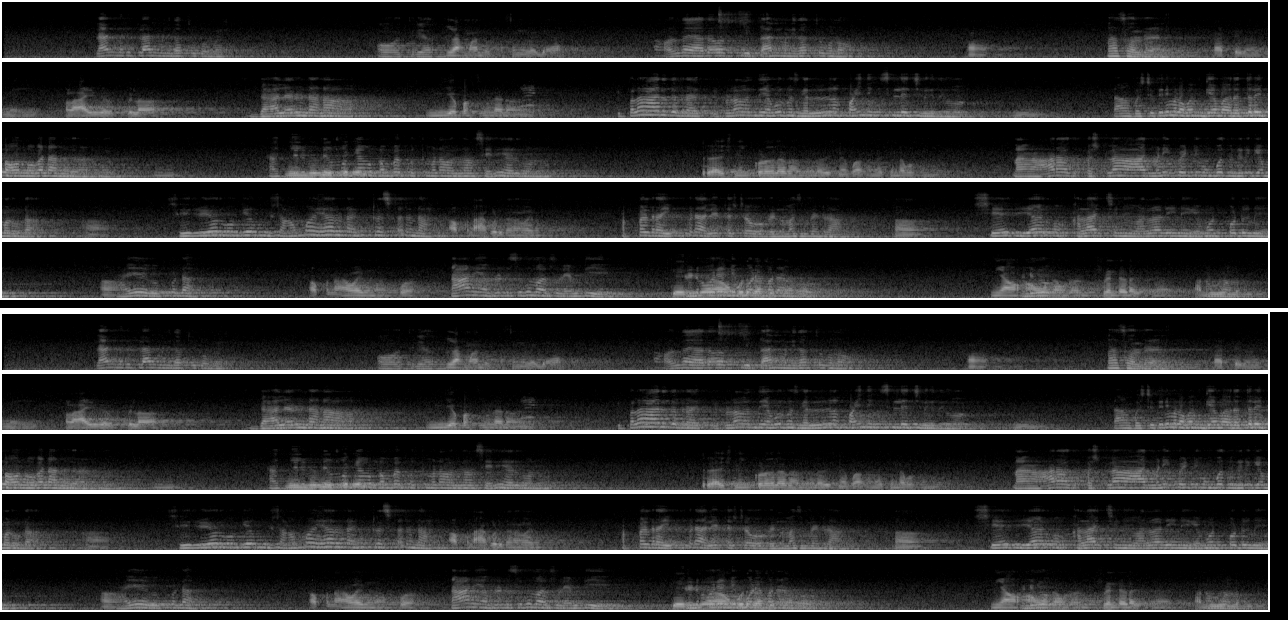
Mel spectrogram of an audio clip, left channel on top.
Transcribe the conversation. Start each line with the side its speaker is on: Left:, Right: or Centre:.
Left: ப்ளான் பண்ணி ப்ளான் பண்ணிதா தூக்குவோமே ஒவ்வொத்திரியா
Centre: ஆமா அந்த பசங்களட
Left: அவ்ள்தா யாரோ ஒர்த்தி ப்ளான் பண்ணிதா தூக்கணு
Centre: ஆ
Left: ன்னா சொல்ற
Centre: கர்ட்தானே விஷ்ணேய் ஆய்வெ உப்புலா
Left: ஜாலியாருக்குண்டா ஆனா
Centre: இங்க்யே பாத்துங்ளடா
Left: இப்பல்லா ஆறுதல்ற இப்பல்லா வந்து என் ஊர் பசங்க எல்லா கொய்ந்தங்களு செல்லு வெச்சினுக்கிதுவோ
Centre: ம்
Left: நாங் பஸ்ட்டு திரிமலா வந்த் கேமா ரத்துல இப்ப அவனு ஒக்கான்டு ஆடுன்னுக்கிறானுங்கோ
Centre: ம்
Left: அ
Centre: நீங்க
Left: திரும் திரும்ப
Centre: வீட்ல
Left: கேமு கம்பேக் குட்த்தமனா அவள் தா செரியா இருக்கு உன்னு
Centre: சுரேஷ் நீங் கூட வெளையாட வேனா வைஷ்ணு பசங்க சின்ன பசங்க
Left: நாங்க ஆறாவது ஃபஸ்ட் லா ஆறு மணிக்கு போய்ட்டு ஒம்போது மணி வரை கேம் ஆடுவோண்டா
Centre: ஆ
Left: செரிய இருக்கு கேமு செம்மய இருக்குண்டா இன்ரெஸ்டா இருக்குண்டா
Centre: அப்ப நா குடுத்தனா
Left: அப்பல்ரா இப்படா லேட்டஸ்ட்டா ஒரு ரெண்டு மாசோ முன்னாட்றா
Centre: ஆ
Left: செரியாருக்கு கலாயச்சினு வெளாடினு எமோட் போட்டுகினு
Centre: ஆ
Left: ஆயே உப்புண்டா
Centre: அப்ப நா வருவனா அப்போ
Left: நானு எ ஃப்ரெண்டு் சுகுமார் சொல்லு எம்டி
Centre: தெரியுமே
Left: ரெண்டுமே ஒரே
Centre: அவன்
Left: டீம்
Centre: கூட
Left: போடவே
Centre: தான் சுத்தியாமே
Left: மாட்டானுங்கோ
Centre: நீ அ
Left: ரெண்டு
Centre: அவ
Left: பேரு
Centre: தா ஒன்னோட ஃப்ரெண்டாட விஷ்ணு அந்த
Left: ஆமா
Centre: ஊர்ல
